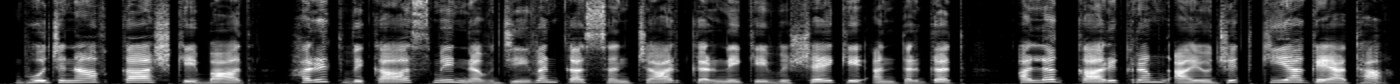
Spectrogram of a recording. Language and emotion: Hindi, neutral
